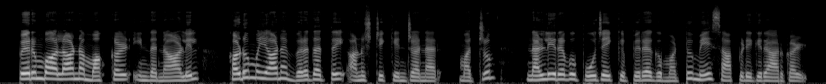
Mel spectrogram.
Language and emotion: Tamil, neutral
